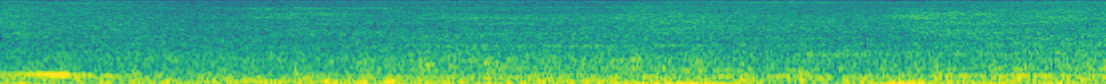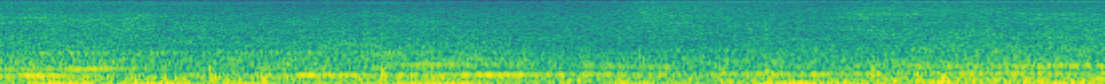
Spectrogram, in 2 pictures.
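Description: A West Midlands Railway diesel multiple unit passing over a level crossing: a steady low engine and wheel rumble runs underneath a long, high whine that slides slowly up and down in pitch as the carriages go by.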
